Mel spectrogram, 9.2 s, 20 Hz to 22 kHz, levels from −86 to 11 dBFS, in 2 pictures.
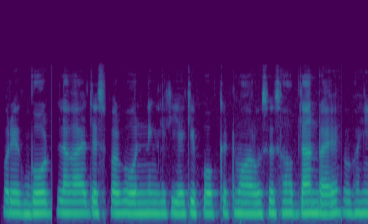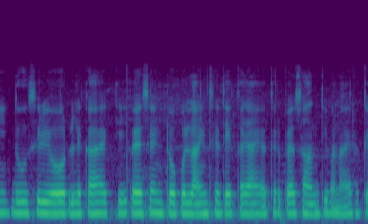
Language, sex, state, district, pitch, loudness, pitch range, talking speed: Hindi, male, Bihar, Madhepura, 160 Hz, -27 LUFS, 155-160 Hz, 215 wpm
